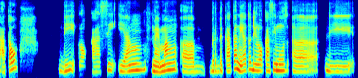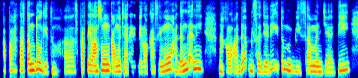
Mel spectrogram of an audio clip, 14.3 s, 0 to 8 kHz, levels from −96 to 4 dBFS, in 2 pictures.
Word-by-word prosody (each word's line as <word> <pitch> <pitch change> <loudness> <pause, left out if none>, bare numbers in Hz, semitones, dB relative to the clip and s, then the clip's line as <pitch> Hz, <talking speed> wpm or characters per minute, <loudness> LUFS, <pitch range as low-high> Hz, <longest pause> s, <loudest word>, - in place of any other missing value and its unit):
atau 225 - +3 0.8
di 190 +3 -3
lokasi 165 +4 -6
yang 200 +5 +2 0.2
memang, 195 +8 +5
eee, 160 -2 +1 0.3
berdekatan 185 +5 +2
ya, 195 - +3
atau 235 +3 -1
di 200 - +2
lokasimu, 195 +1 +2 0.2
eee, 165 -1 0 0.2
di 170 -4 -4 0.5
apa, 205 -1 -7
tertentu 210 +3 +4
gitu, 160 -1 -8 0.2
eee, 170 +1 -8
seperti 185 +2 -2
langsung 195 +2 +5
kamu 170 0 +1
cari 165 0 -3 0.2
di 160 - -4
lokasimu, 165 +6 +1
ada 160 +1 -3
enggak 220 +5 +4
nih? 250 -3 +3 0.3
Nah 170 - -3
kalau 170 +1 -1
ada, 235 - -1
bisa 175 -2 -4
jadi 155 +2 -3 0.2
itu - - -7 0.2
bisa 165 +1 -4
menjadi 165 +6 -2
180 Hz, 140 wpm, -21 LUFS, 165-205 Hz, 0.8 s, memang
